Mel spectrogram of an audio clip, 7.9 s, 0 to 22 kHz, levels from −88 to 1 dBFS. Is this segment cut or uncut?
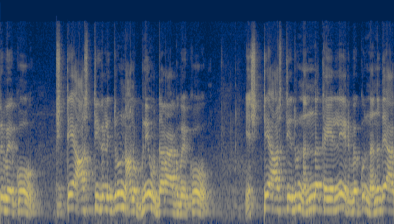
cut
